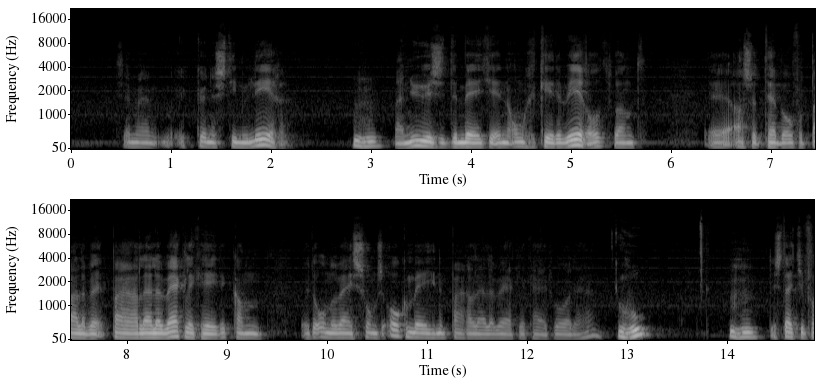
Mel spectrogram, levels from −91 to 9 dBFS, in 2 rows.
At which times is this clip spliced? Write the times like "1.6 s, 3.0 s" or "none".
13.8 s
